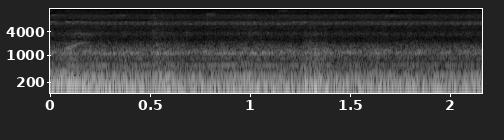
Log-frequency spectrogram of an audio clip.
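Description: A 1952 Morris Minor driving at about 30 mph: a steady low rumble of engine and road noise heard from inside the car.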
